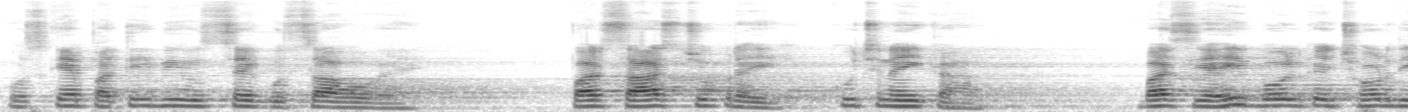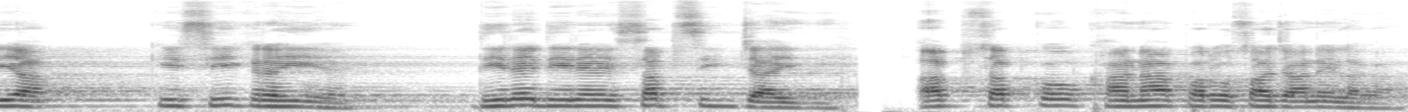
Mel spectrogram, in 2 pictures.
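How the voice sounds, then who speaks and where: A man narrates a story at a slow, deliberate pace, with a voice pitched a little high. The recording is roomy, with a long reverb trailing each phrase. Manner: slow, even reading with quoted dialogue. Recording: echoey room with long reverb.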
